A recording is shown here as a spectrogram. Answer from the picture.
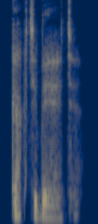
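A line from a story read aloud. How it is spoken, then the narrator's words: Whisper. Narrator (Russian): прошептала она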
